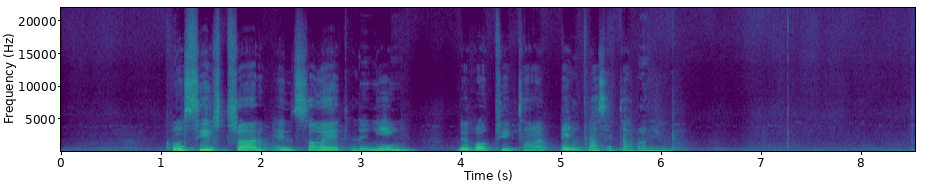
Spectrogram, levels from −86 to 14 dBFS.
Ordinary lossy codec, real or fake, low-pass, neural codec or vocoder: none; fake; none; codec, 44.1 kHz, 1.7 kbps, Pupu-Codec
